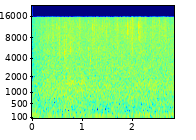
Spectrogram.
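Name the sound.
rain falling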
